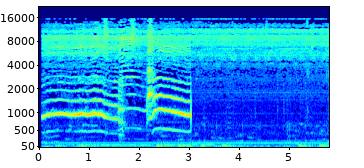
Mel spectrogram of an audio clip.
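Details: Three rural cats, angry at not yet being fed and asking for food; two loud, drawn-out harmonic meows, the second rising sharply then held, followed by a steady low hum.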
